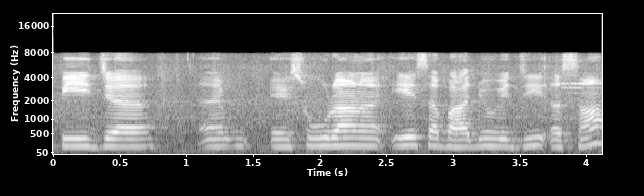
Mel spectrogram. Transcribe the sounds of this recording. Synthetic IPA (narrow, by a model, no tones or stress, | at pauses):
piːd͡ʑ | ɛ̃ːsuːɾəɽ̃ʊɪɦsɐbʱaːɗijũʋɪd͡ʑiʔɐsã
